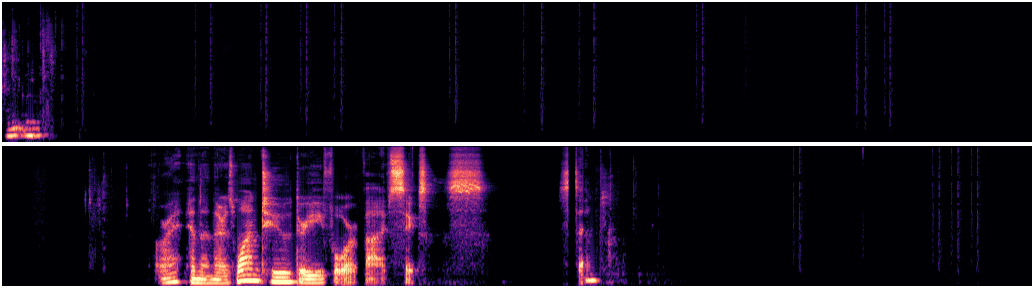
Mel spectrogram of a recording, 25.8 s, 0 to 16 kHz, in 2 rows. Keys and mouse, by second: 0.1-13.6 ctrl+shift+right drag, 0.4 ctrl+s, 0.7 click, 2.2 click, 3.1-6.6 drag, 7.0 click, 8.5-13.6 drag, 14.1 shift+click, 14.1 shift+right click.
